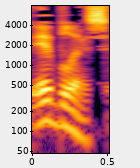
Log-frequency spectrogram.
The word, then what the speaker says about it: Iblis: In the Quran, Satan's name is Iblis, Arabic pronunciation, I-B-L-I-S, probably a derivative of the Greek word diabolos.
